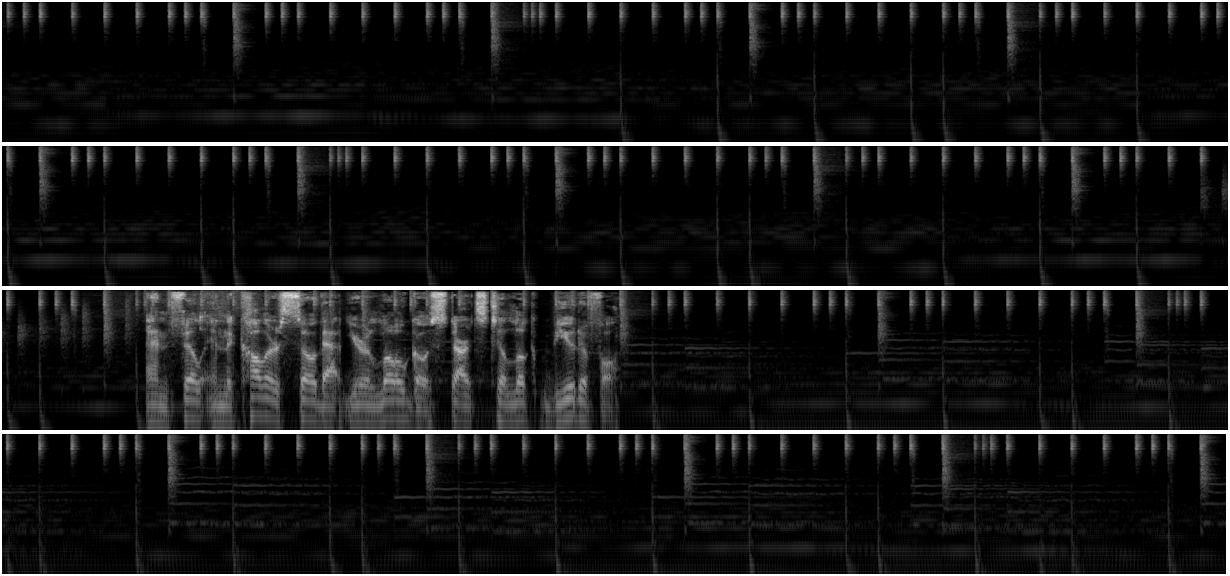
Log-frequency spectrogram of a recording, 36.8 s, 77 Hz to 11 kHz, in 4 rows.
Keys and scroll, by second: 10.1 shift+F2, 10.4 Escape, 14.4 ctrl+z.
